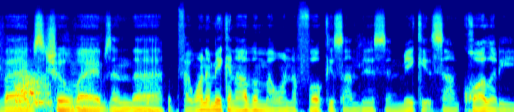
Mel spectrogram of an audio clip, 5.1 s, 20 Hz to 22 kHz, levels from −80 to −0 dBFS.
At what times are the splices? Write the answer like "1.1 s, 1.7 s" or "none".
1.8 s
